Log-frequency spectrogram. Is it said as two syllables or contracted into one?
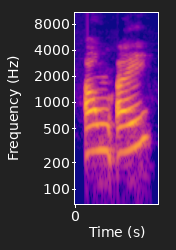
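two syllables. It is said as two separate syllables.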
